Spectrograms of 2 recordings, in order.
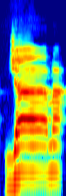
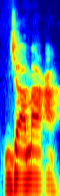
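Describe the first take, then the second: First: The first vowel is said long. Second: The first vowel is said short. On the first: He had intercourse. "Kalau ja-nya dipanjangkan, berubah artinya" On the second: He gathered. "Ja-nya pendek"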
